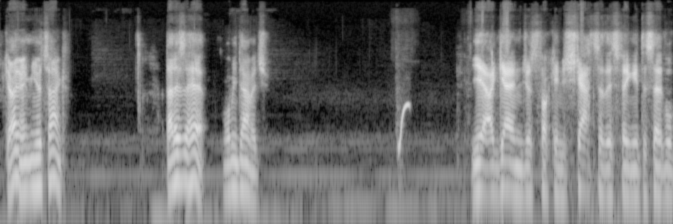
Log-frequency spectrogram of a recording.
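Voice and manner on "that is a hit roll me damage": ordinary delivery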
